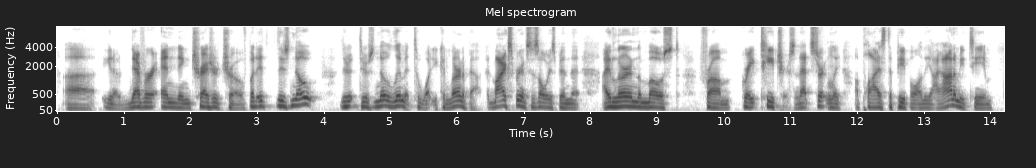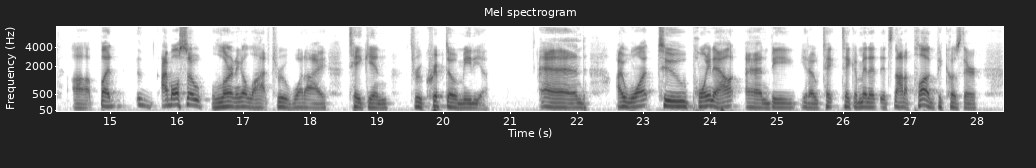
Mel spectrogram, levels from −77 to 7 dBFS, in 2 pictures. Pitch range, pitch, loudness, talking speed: 105-135 Hz, 120 Hz, -23 LUFS, 170 wpm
